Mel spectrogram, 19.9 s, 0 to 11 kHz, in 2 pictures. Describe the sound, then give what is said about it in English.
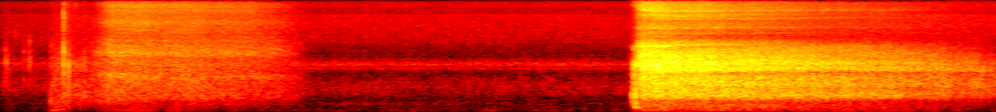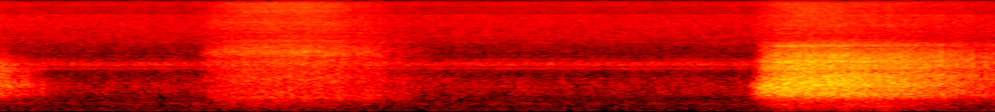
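Slow, deliberate breaths during a 4-7-8 breathing exercise: four long, airy breaths separated by quiet pauses, the second the longest and loudest, each swelling and fading smoothly. “Here we go. 4, 7, 8 breaths.”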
